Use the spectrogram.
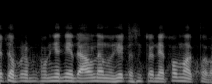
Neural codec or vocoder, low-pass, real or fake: codec, 16 kHz, 1 kbps, FreqCodec, larger model; 7.2 kHz; fake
